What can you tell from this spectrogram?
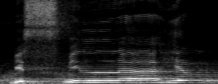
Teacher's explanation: Bis ya, sinnya mempunyai sifat as-sofir, jelas desisnya ya.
